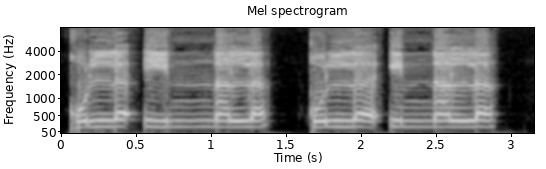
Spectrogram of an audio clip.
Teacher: untuk lam kita matikan dia dan jelaskan tanpa tawallud. Jelaskan lam, tapi jangan kita beranakkan.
